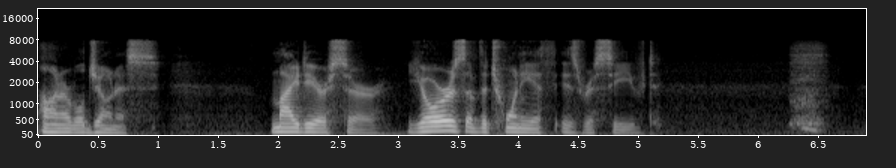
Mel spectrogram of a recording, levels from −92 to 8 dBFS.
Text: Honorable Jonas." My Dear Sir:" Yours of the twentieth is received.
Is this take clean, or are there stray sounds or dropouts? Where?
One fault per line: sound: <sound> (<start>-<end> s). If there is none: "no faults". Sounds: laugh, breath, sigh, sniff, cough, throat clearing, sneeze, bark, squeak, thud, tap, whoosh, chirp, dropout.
sound: sniff (6.2-6.6 s)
